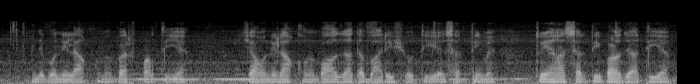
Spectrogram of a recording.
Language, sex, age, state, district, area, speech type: Urdu, male, 18-30, Uttar Pradesh, Shahjahanpur, urban, spontaneous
